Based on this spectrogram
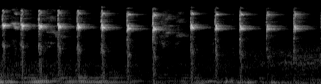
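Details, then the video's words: Lovebird in the 'ngekek' singing style, used as a master recording to prompt other birds: a steady series of sharp, high chirps, about four per second, with a low hum early on. "PANCINGAN MASTERAN NGETIK LOVEBIRD NGEKEK GACOR"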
